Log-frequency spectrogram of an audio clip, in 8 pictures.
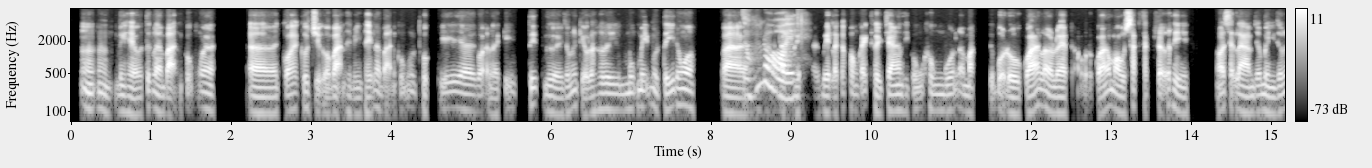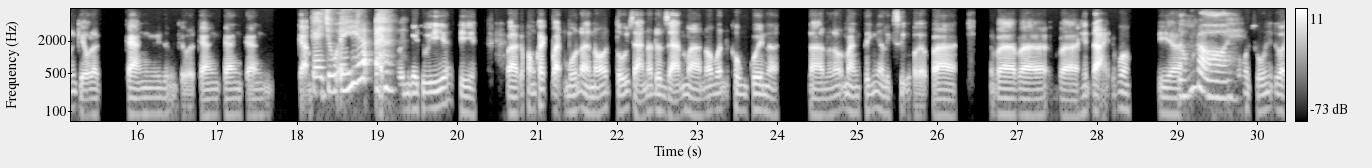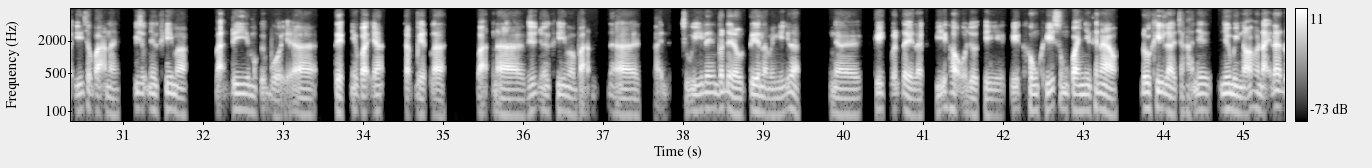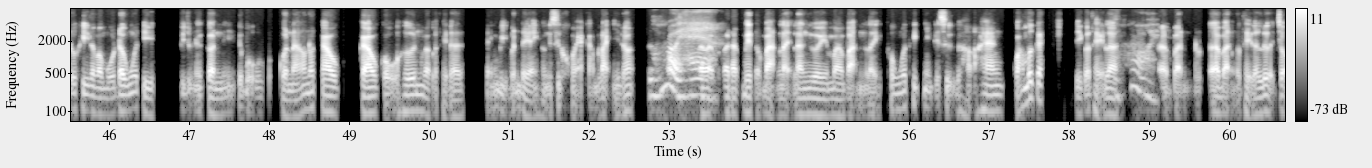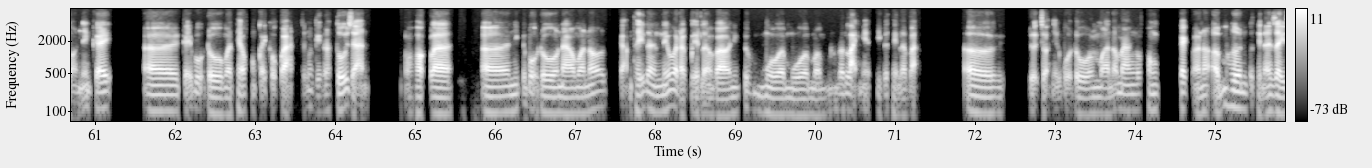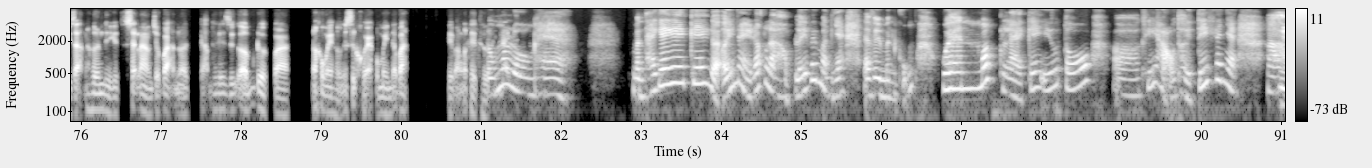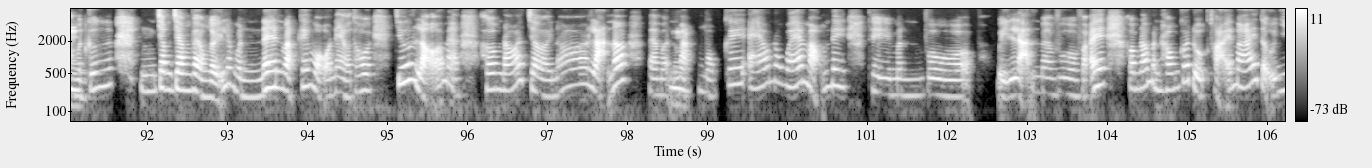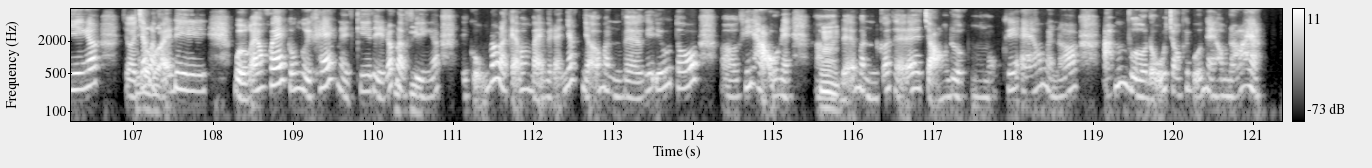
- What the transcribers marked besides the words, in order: tapping; unintelligible speech; chuckle; other background noise
- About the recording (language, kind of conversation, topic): Vietnamese, advice, Bạn có thể giúp mình chọn trang phục phù hợp cho sự kiện sắp tới được không?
